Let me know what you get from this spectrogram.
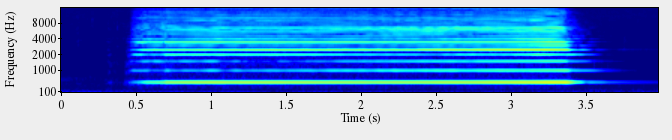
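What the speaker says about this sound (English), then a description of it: "open A string, it's time to play B with our first finger." A violin sounding B with the first finger on the A string, a single steady bowed note held for about three seconds, clear and close with no talk.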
